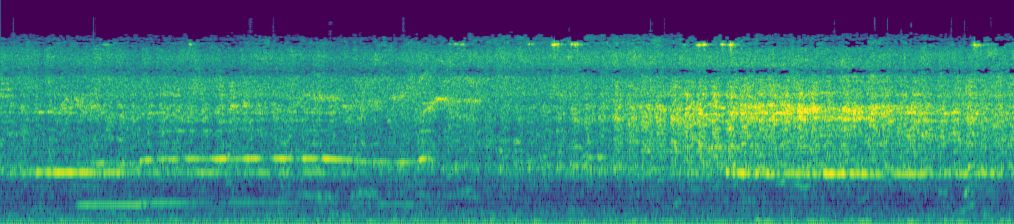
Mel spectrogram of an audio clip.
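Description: Funfair ambience: people chattering over a steady low rumble, with a thin steady high tone and, from about one to four seconds in, a second held tone at two pitches.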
